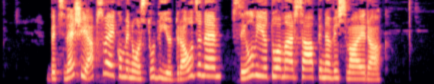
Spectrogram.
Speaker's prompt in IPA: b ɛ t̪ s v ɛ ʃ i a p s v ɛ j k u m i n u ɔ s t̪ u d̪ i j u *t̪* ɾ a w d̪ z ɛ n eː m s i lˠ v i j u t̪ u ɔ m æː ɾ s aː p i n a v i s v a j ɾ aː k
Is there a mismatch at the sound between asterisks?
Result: yes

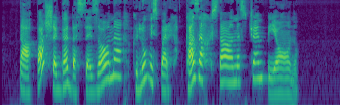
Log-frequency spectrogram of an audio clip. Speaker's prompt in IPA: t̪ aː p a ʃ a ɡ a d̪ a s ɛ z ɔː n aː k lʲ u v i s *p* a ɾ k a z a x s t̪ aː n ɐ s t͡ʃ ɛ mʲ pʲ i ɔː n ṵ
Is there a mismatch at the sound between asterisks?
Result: no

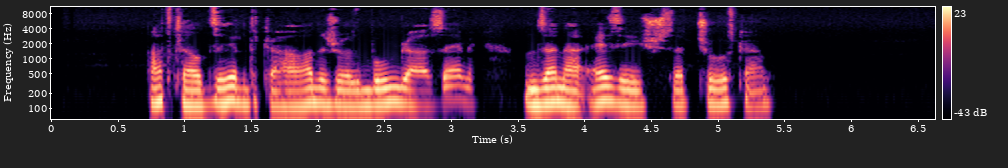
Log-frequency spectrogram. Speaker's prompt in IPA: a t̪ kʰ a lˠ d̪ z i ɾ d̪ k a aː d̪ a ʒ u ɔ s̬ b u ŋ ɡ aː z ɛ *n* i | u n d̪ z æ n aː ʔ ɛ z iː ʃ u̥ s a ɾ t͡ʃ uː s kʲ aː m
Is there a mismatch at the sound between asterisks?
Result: yes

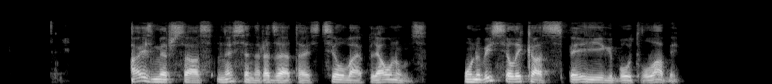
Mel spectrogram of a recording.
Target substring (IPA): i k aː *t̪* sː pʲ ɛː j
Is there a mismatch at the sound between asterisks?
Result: yes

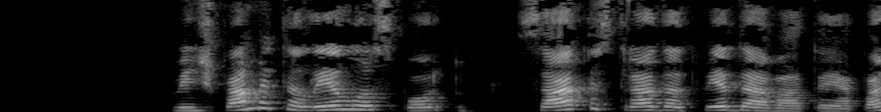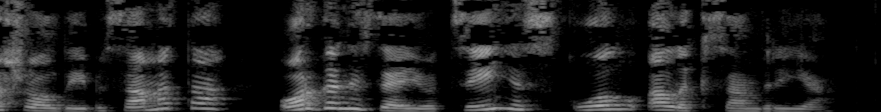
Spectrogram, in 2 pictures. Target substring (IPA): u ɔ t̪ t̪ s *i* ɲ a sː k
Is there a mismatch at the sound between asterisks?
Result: yes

